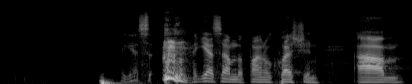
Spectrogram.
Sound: man clears throat

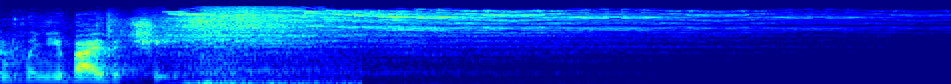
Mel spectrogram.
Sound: slide chiming

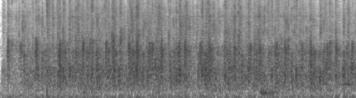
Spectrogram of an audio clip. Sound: applause

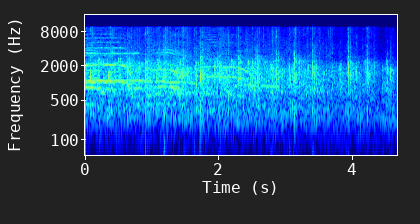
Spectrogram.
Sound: audience cheering

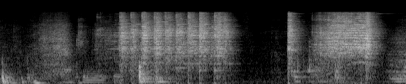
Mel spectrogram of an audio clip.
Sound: metal clatter

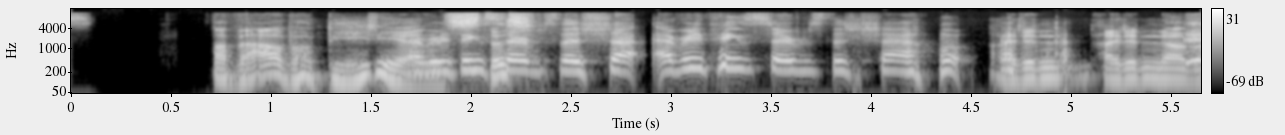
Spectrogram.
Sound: laughs

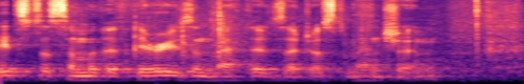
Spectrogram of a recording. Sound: pages rustling

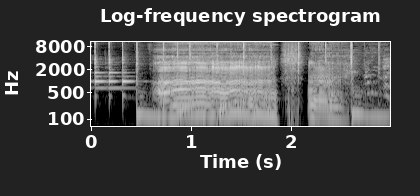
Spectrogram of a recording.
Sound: grunts

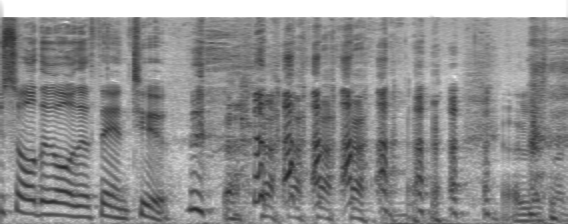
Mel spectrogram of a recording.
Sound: laughs

